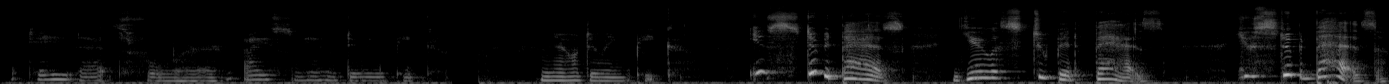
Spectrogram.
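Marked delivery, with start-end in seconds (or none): 7.5-13.8 put-on rough, loose British accent, very high, loud. Voicing a character yelling at the bears: kind of a british accent. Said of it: "I know that was kind of a British accent".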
